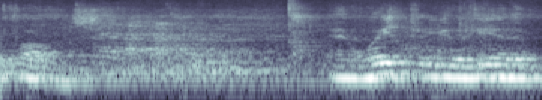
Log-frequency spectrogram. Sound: audience laughter

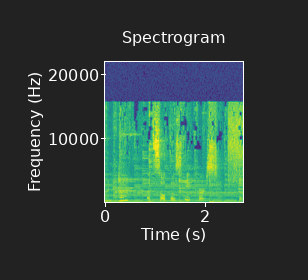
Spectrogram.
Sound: water spraying

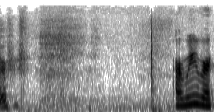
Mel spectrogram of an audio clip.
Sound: laughter

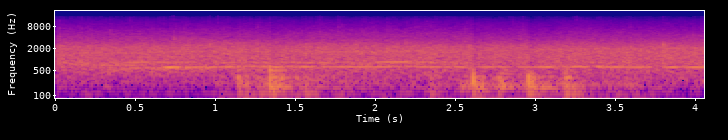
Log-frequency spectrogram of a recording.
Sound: applause

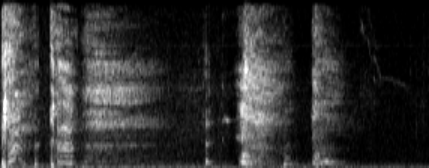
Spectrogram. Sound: coughing

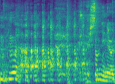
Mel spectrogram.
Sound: giggling

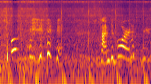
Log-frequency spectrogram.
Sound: laughs

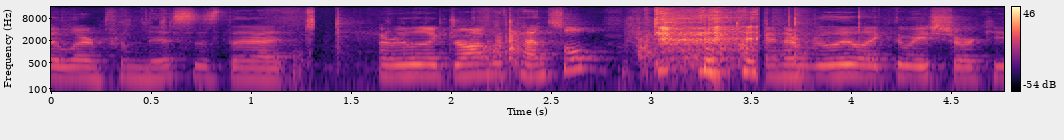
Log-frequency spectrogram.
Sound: laughs

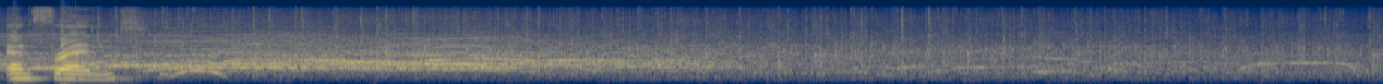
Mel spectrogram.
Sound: audience cheers and applauds

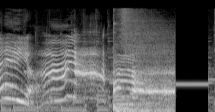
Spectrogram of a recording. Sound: growls

